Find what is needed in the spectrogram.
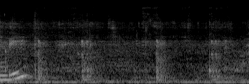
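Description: A ladle scraping and knocking against the inside of a steel pot a few times as a herb paste is stirred in hot oil, with a light sizzle of frying underneath.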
